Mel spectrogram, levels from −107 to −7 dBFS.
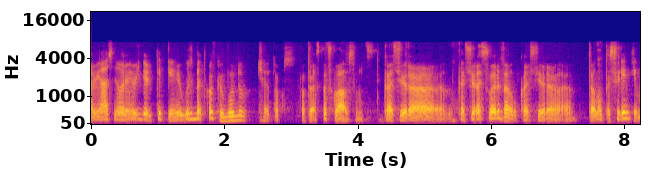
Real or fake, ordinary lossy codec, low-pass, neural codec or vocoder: fake; AAC, 48 kbps; 7.2 kHz; autoencoder, 22.05 kHz, a latent of 192 numbers a frame, VITS, trained on one speaker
